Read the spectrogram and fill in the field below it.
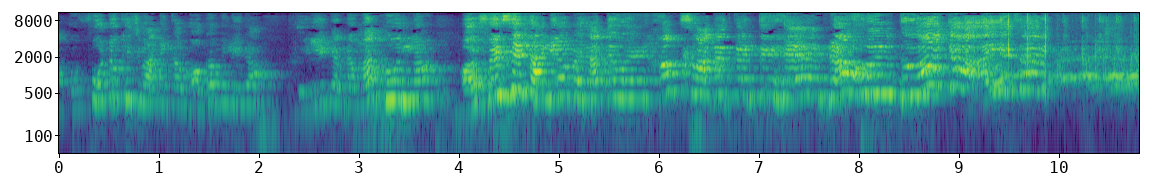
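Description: A woman talks with animation through a microphone, amplified in a large hall.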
